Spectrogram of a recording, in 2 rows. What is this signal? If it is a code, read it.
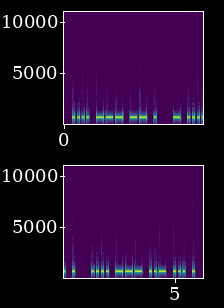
Morse code, heard as a keyed tone, about 25 wpm, 700 Hz. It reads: HOME THE HOUSE
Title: Sentences from Top 500 Words and Abbreviations 25wpm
